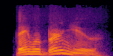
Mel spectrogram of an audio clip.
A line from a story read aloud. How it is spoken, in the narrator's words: said some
